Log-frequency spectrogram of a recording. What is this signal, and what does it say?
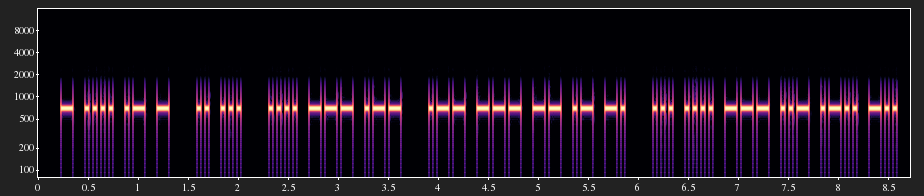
Morse code, heard as a keyed tone, about 30 wpm, 700 Hz. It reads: THAT IS HOW WOMAN SHOULD
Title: Sentences from Top 1100 Words 30wpm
